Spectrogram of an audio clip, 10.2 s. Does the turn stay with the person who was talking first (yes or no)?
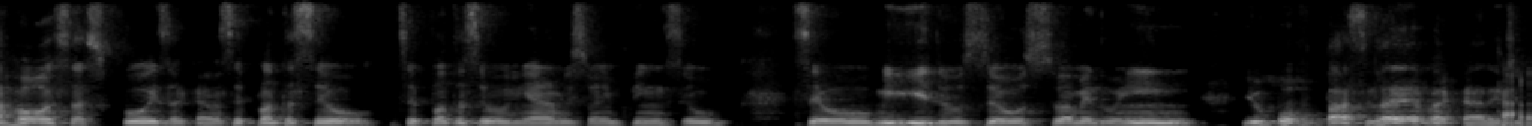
no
